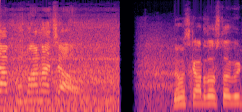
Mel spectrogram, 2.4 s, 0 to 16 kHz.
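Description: Men talking over the low, steady rumble of a running Wirtgen WR 2400's V8 twin-turbo engine. The sound cuts off abruptly about a second in, and a man's voice starts again shortly after.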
